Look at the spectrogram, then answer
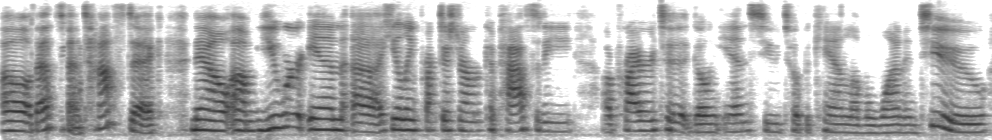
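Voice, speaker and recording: A woman hosting an interview, speaking enthusiastically and filling pauses with uhs. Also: medium pitch, lo-fi sound. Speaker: host, academy founder.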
